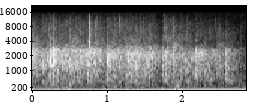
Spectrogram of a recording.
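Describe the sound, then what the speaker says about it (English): Sustained applause from an audience at a university occupational therapy research day, honouring the fourth-year class; steady dense clapping throughout with no talk. "I think we should give the fourth year class another round of applause,"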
